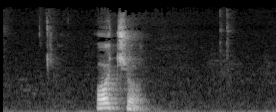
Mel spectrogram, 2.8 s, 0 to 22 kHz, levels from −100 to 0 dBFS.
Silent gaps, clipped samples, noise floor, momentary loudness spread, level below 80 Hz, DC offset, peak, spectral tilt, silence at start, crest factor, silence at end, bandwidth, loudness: none; under 0.1%; -61 dBFS; 28 LU; -60 dBFS; under 0.1%; -6 dBFS; -3.5 dB/octave; 0.95 s; 22 dB; 1.35 s; 16 kHz; -23 LUFS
